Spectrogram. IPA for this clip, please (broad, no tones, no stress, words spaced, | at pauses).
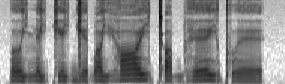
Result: ojnɘjkʲɘj ɡʲɘɓɔj ɦɔːjtʼɔ bʱɘːjkʷʼɘː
